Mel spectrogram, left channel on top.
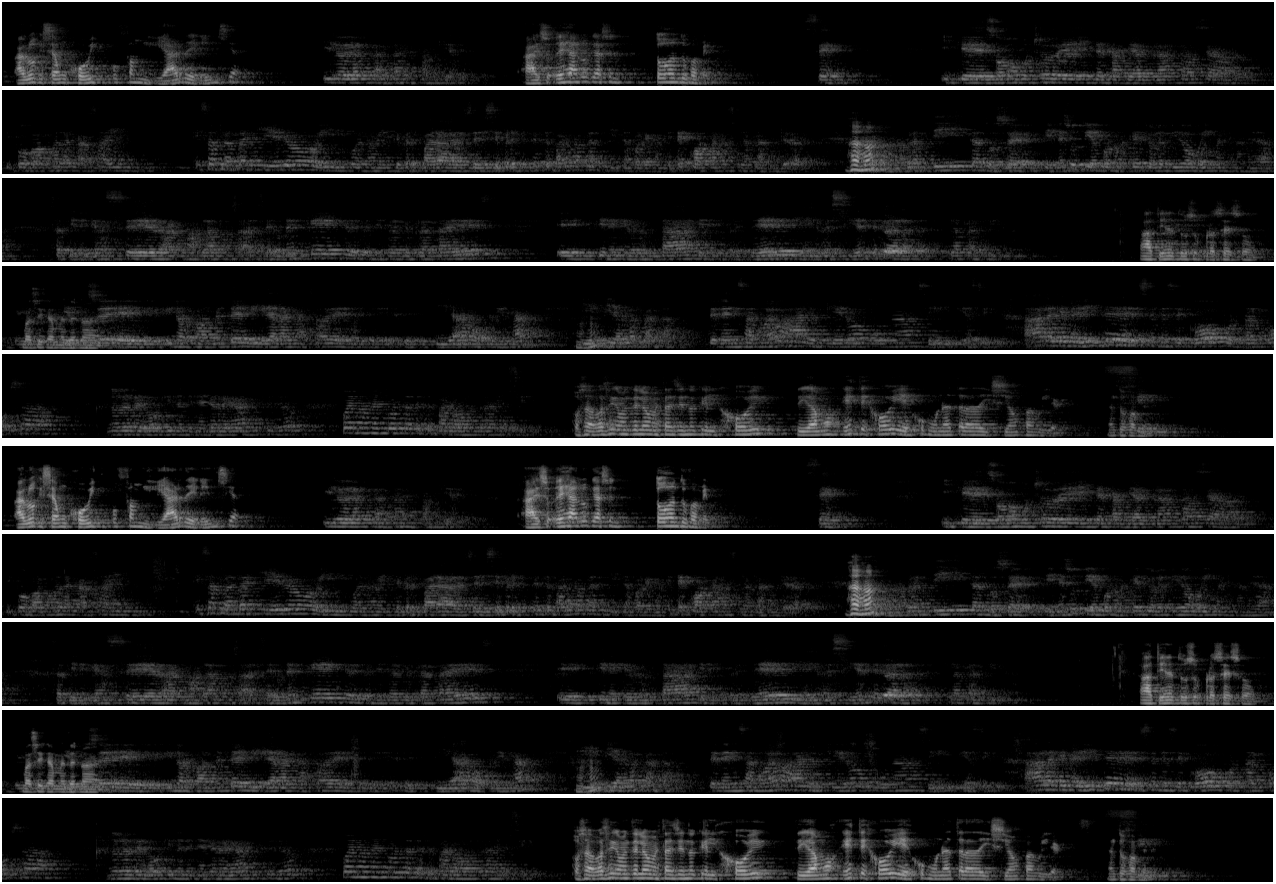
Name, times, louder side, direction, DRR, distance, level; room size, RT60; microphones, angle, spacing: voice 1, 0.1-2.4 5.2-6.2 6.5-7.1 21.2-21.4 36.8-38.0 38.4-39.1 43.9-44.1 56.6-58.5 58.8-61.5 61.9-62.4, right 5 dB, 55° right, 12 dB, 0.7 m, -32 dB
voice 2, 3.2-4.6 8.0-8.4 8.9-12.4 12.7-35.6 37.1-37.5 38.3-56.2 61.9-62.4, equal, 35° left, -5 dB, 5.1 m, -46 dB
11.5 x 7.3 x 9.1 m, 1.2 s
head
